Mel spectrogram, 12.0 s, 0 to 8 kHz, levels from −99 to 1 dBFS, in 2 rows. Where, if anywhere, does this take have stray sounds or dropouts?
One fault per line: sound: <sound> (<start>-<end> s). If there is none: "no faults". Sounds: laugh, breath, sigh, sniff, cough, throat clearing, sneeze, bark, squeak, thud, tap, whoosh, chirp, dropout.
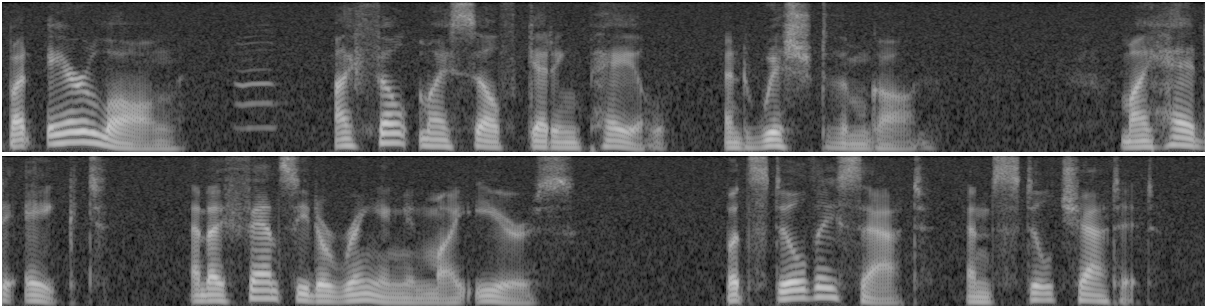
sound: laugh (1.1-1.5 s)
